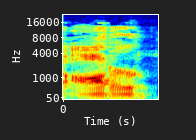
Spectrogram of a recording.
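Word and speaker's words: Ottar: saying his name correctly say it closer to Otter but otter it's fine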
